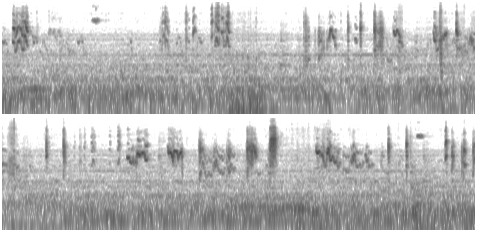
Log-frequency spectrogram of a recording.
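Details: Budgies call with scattered sharp ticks and thin squeaky chirps, sparse at first and then busier. Low rumbling noise runs throughout.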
